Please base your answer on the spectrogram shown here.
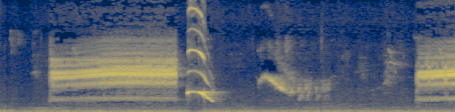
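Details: Sooty-headed bulbul, crippled in one leg, singing eagerly: a long harsh buzz, a sharp descending note, then a short rising-falling whistle and softer chatter before the buzz starts again.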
